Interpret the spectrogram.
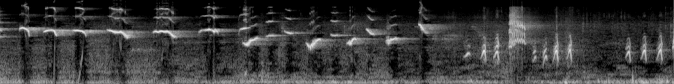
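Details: White-rumped shama in 'ngeriwik' twittering song, played as a lure to prompt other shamas to sing freely: loud, varied whistled phrases with slurred descending notes, then sharp buzzy bursts and quick chips near the end, over a faint low hum.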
